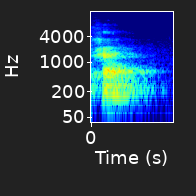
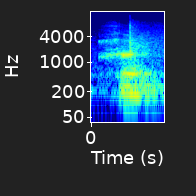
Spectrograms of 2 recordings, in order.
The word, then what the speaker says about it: Khadim: And plus, Kadim. It isn't wrong, but it's actually said Khadim. It's just Arabic.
